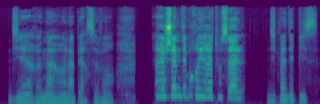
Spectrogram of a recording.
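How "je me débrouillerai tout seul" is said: high, cocky little voice; gingerbread man character. Acted. Gingerbread man turns down the fox's help, high cocky voice. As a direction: brush off the offer in a high little voice.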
